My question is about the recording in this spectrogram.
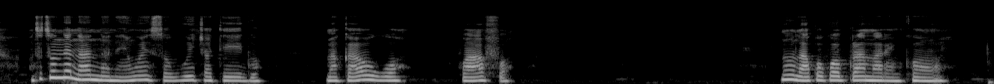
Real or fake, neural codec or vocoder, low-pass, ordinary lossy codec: real; none; 9.9 kHz; none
